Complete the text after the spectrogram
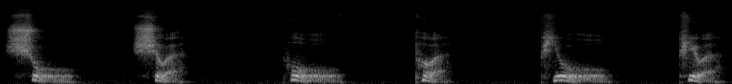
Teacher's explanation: The diphthong ua in final position is obsolete in RP and we say or instead. However, in Yorkshire you keep the diphthong. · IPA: /ʊə/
